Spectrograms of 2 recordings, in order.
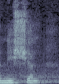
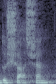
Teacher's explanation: ठीक है, तालव्य श इसको इसलिए कहते हैं क्योंकि जब इस श का हम उच्चारण करते हैं तो हमारी जीभ जो है वो तालव्य मतलब तालू से हमारी चिपकती है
